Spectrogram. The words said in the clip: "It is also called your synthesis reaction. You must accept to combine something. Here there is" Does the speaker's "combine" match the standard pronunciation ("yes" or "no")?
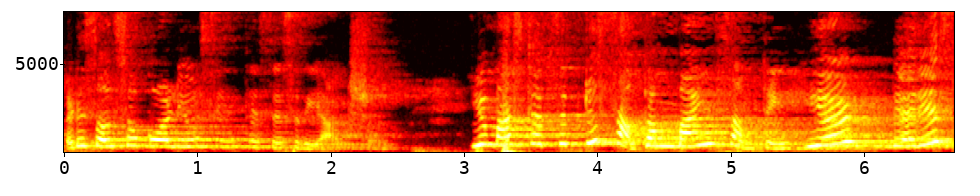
no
